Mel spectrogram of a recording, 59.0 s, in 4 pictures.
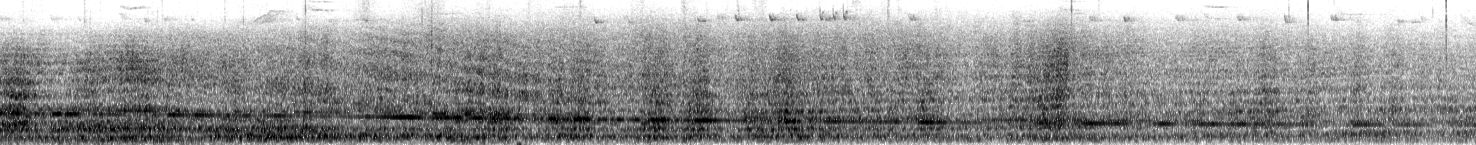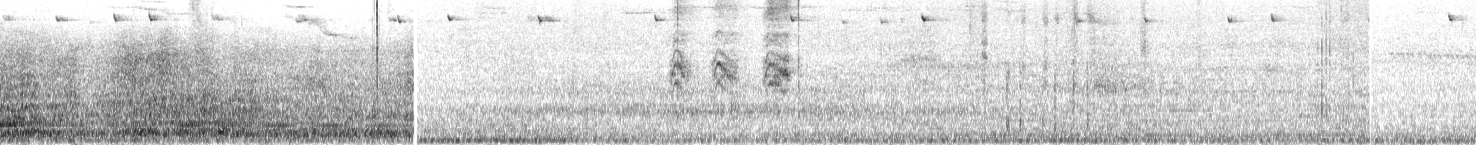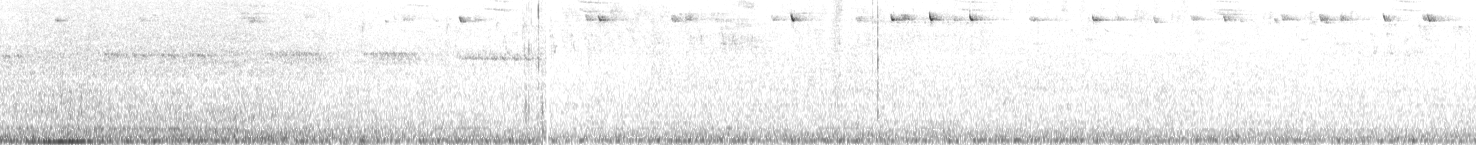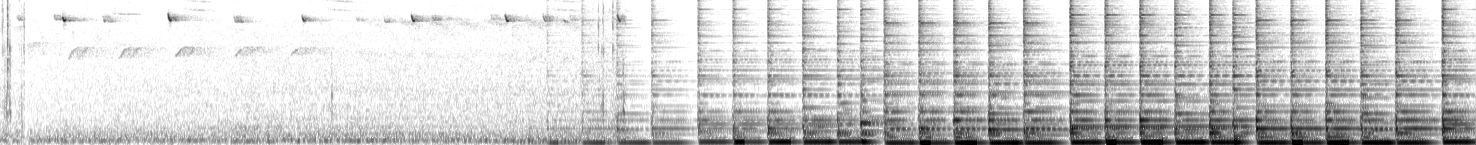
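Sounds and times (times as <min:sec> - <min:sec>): steady outdoor hum: 0:00.0 - 0:59.0
birds calling: 0:10.8 - 0:50.6
sharp clicks: 0:50.2 - 0:50.6.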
